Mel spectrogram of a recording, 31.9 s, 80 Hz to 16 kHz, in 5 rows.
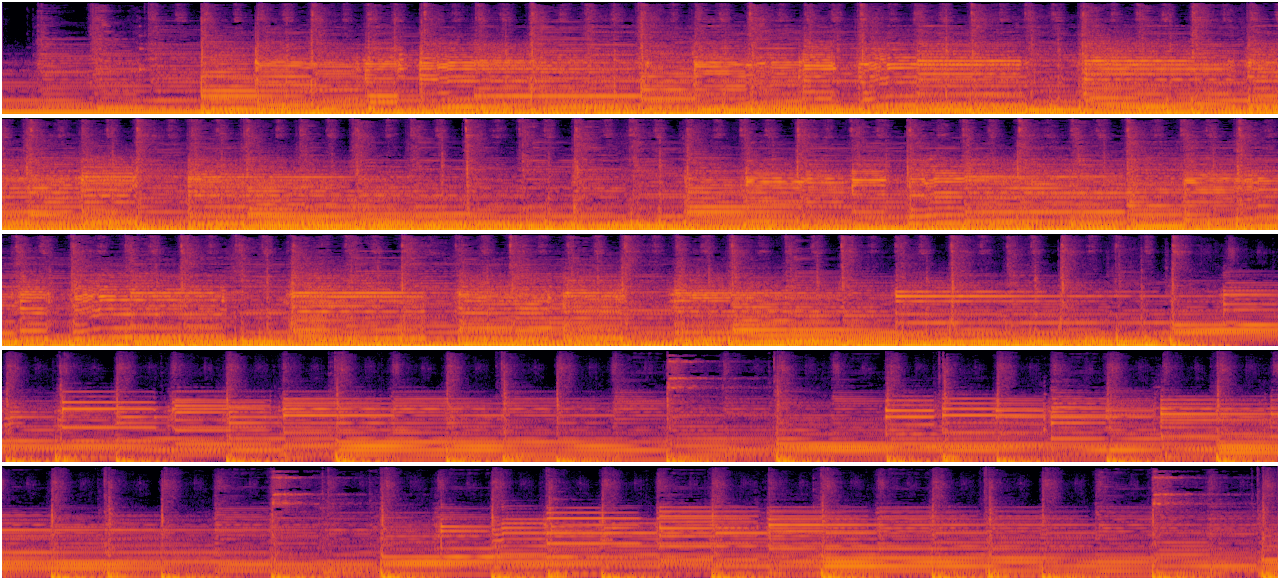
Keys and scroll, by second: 18.3 ctrl+z, 27.0 ctrl+z, 27.5 ctrl+z.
